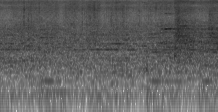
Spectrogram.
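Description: Carousel ride music playing at a steady level.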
